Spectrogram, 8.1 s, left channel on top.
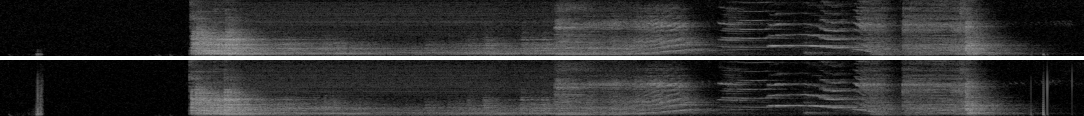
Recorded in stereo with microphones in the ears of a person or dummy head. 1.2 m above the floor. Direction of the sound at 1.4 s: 55° right (ahead or behind).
